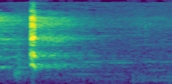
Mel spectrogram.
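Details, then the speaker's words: A single short, sharp cough from a young child; the parent first suspects faking, then thinks it may be real, possibly a cough caught from the father. "Oh, that might have been real. You need a lozenge. You do. And maybe Daddy gave you his cough."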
